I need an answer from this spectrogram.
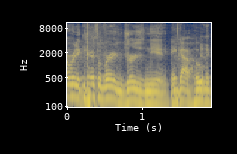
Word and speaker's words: Georges: It's spelled Georges, but I'm pretty sure they pronounce it like Gorgeous.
